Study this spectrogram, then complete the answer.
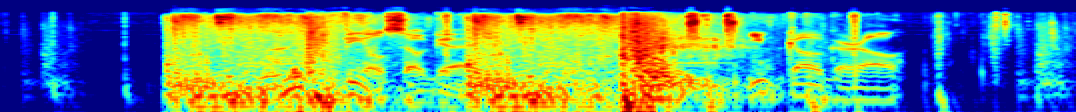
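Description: A grenade explodes with a loud, rumbling blast.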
